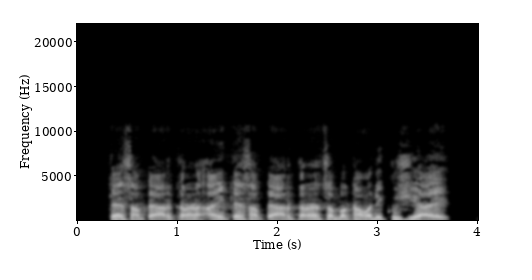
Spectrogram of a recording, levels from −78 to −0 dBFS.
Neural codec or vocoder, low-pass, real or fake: vocoder, 24 kHz, 100 mel bands, Vocos; 10.8 kHz; fake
